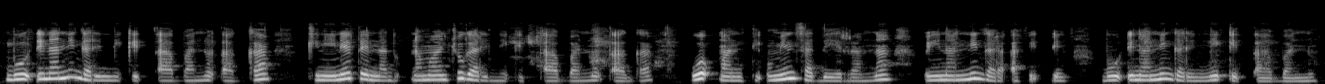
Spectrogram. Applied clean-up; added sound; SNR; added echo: none; none; none; none.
